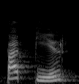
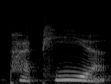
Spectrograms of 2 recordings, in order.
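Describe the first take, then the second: First: The p is said without a puff of air. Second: The p is said with a puff of air. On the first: "українською папір" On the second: "німецькою папір. Іде придихання"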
